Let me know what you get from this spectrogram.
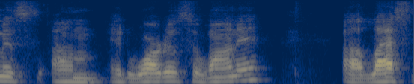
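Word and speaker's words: Seoane: Uh Sane. It's hard to hear you, but I think you're saying Sana. Sane.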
